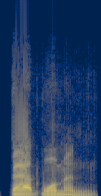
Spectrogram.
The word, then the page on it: batwoman: American English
